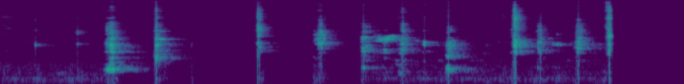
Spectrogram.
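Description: Close-up mouth sounds of eating curry and rice by hand: wet chewing, lip smacks and finger-licking clicks in an irregular series, stopping shortly before the end.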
